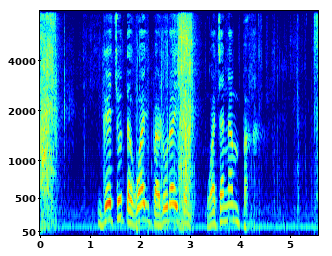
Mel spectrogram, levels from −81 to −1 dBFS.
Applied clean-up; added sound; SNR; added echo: none; Tearing; 4 dB; none.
